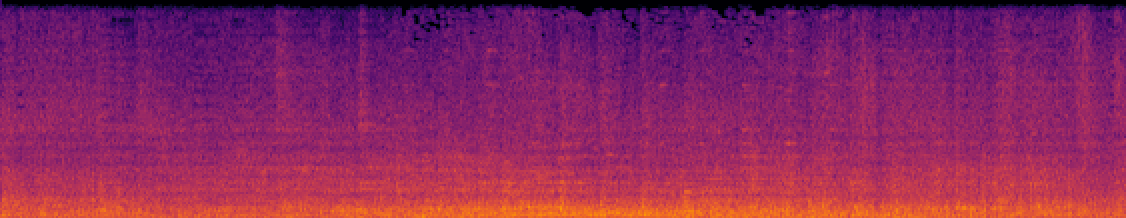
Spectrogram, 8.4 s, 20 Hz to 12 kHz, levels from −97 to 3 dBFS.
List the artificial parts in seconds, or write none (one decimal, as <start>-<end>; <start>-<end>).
0.0-3.0; 6.3-8.4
